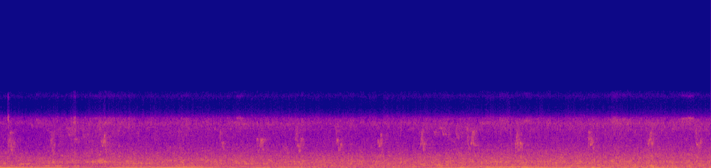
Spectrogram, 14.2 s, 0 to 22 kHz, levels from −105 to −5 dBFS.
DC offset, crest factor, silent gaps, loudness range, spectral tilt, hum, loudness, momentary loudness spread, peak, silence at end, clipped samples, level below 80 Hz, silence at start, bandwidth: under 0.1%; 14 dB; none; 3 LU; -5 dB/octave; none; -41 LUFS; 4 LU; -26 dBFS; 0 s; under 0.1%; -44 dBFS; 0 s; 7.4 kHz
